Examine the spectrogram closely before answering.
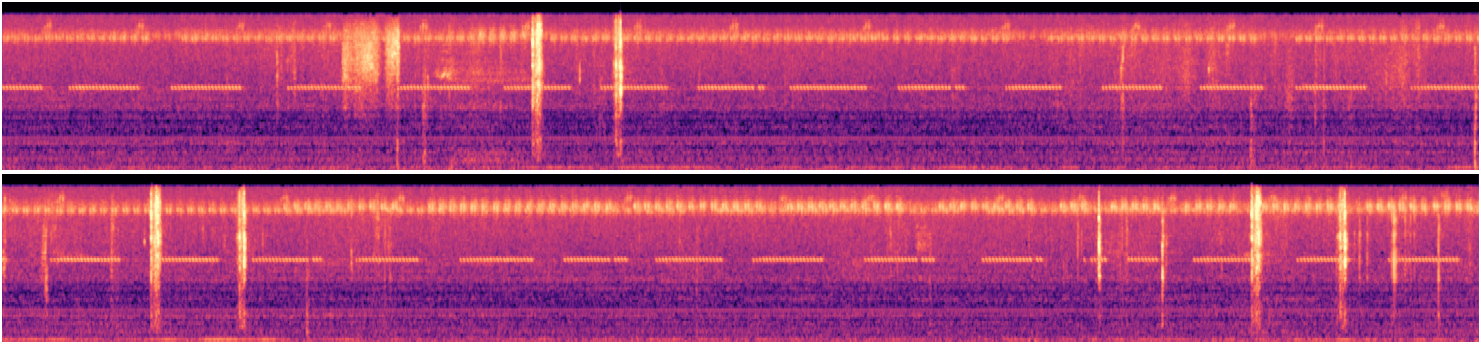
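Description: Crickets chirping faintly: one regular chirp about one and a half times a second over a steady high-pitched trill, with a few sharp clicks scattered through.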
